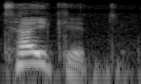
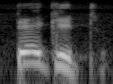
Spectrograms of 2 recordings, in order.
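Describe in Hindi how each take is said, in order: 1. t महाप्राण है, इसमें हवा का झोंका होता है। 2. t अल्पप्राण है, इसमें हवा का झोंका नहीं होता। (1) "बोलना है" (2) "हिंदी में उसको बोलते हैं"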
